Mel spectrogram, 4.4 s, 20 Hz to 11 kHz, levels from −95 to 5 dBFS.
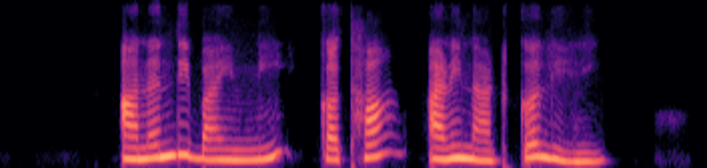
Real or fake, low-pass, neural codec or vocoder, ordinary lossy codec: fake; 9.9 kHz; codec, 24 kHz, 0.9 kbps, DualCodec; Opus, 16 kbps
